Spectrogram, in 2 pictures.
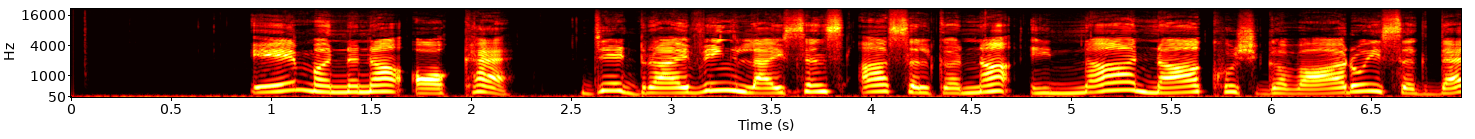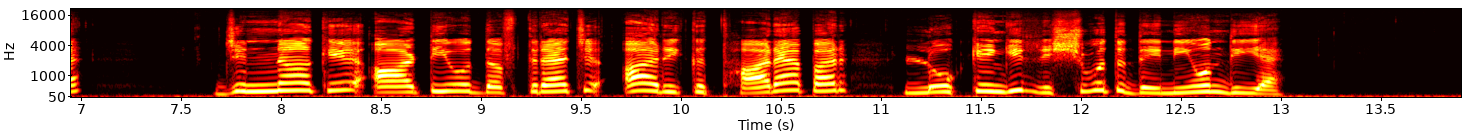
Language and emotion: Dogri, disgusted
